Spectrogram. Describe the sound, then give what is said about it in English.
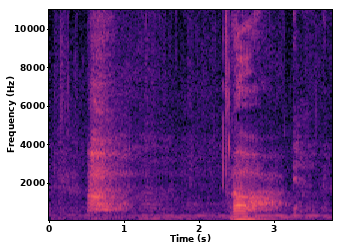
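An audience at a worship service breathes out together in two loud, breathy whooshes, each swelling and fading over about a second, with a low tonal hum beneath. “can you breathe out for me today? Come on, everyone.”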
